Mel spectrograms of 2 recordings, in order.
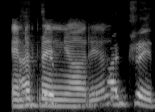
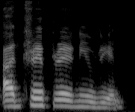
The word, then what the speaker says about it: entrepreneurial: They have the Entre, entrepreneurial This is entrepreneurial spirit. Okay, it's not entrepreneur. enter. It is entrepreneurial.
